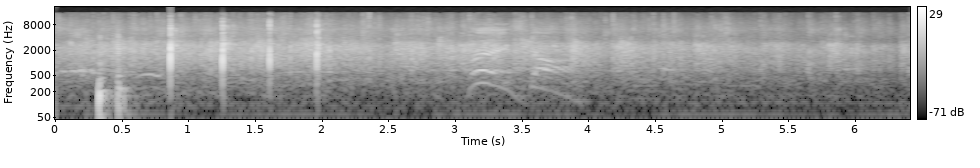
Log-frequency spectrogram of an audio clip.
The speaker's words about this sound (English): Oh, clap your hands to the Lord right now. Go ahead and interrupt me. Go ahead. Clap your hands.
